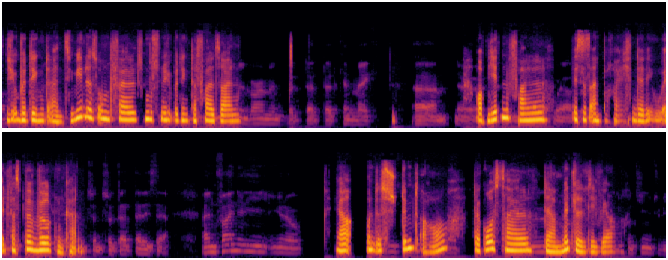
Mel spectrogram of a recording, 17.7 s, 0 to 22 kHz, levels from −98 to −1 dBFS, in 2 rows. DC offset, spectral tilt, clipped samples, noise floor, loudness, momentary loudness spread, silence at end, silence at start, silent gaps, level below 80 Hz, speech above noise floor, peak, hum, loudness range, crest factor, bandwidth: under 0.1%; -6 dB/octave; under 0.1%; -72 dBFS; -21 LUFS; 10 LU; 0.7 s; 0.05 s; 5.01-5.05 s, 12.97-13.14 s; -66 dBFS; 52 dB; -2 dBFS; none; 9 LU; 20 dB; 9.8 kHz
